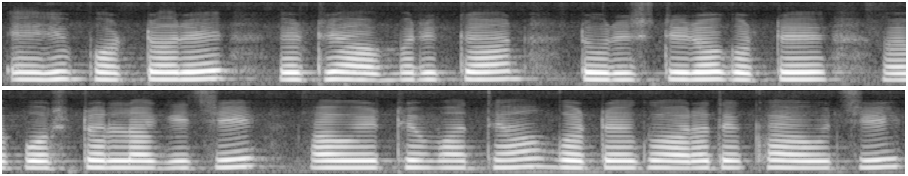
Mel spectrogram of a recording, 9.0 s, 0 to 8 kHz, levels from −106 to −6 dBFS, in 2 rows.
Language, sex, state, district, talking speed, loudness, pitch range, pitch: Odia, female, Odisha, Nuapada, 115 wpm, -14 LUFS, 245-255 Hz, 250 Hz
